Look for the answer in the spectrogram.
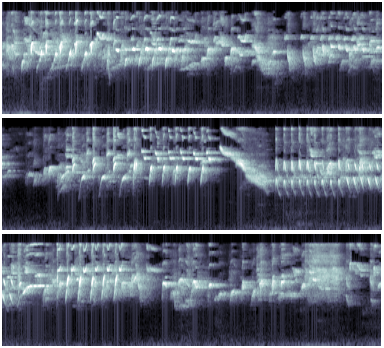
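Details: Song of a goldfinch hybrid mule, European crossed with grey-crowned: busy high twittering phrases, a momentary pause around four seconds, then a sliding note leading into rattled trills and liquid chirps.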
